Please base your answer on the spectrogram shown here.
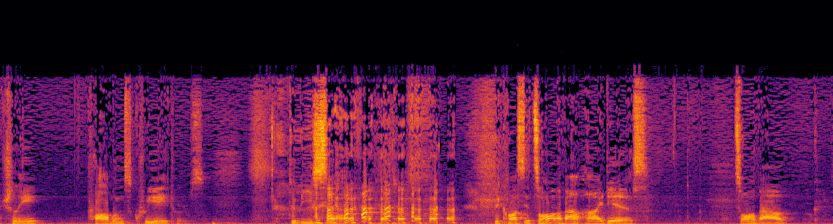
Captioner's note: laughter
